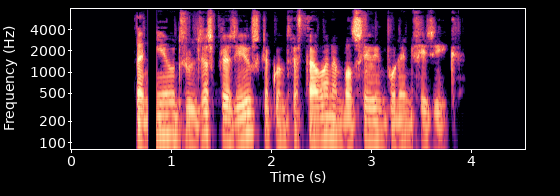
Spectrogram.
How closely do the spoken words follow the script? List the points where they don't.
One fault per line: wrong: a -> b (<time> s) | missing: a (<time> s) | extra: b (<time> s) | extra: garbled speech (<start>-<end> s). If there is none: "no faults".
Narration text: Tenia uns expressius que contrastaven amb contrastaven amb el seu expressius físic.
extra: ulls (1.2 s)
missing: contrastaven amb (2.8 s)
wrong: expressius -> imponent (3.1 s)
